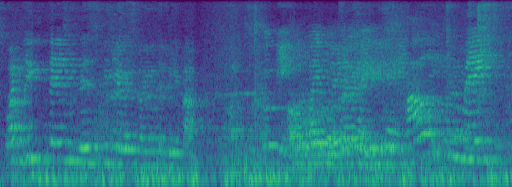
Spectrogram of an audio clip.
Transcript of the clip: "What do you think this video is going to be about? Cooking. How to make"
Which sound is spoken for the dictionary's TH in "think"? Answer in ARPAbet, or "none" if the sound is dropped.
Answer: TH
